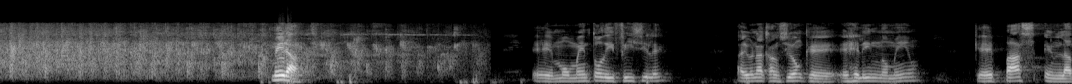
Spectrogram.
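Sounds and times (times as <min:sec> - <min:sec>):
audience applause for an e-commerce team: 0:00.0 - 0:04.9
speech: 0:02.7 - 0:03.1, 0:05.4 - 0:06.8, 0:07.4 - 0:10.7.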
